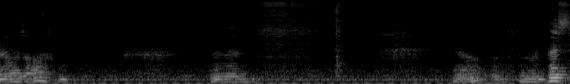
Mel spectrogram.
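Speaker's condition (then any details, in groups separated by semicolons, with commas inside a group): Brain injury; memory greatly affected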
